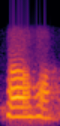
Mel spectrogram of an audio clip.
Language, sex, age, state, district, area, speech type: Odia, female, 45-60, Odisha, Sambalpur, rural, conversation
